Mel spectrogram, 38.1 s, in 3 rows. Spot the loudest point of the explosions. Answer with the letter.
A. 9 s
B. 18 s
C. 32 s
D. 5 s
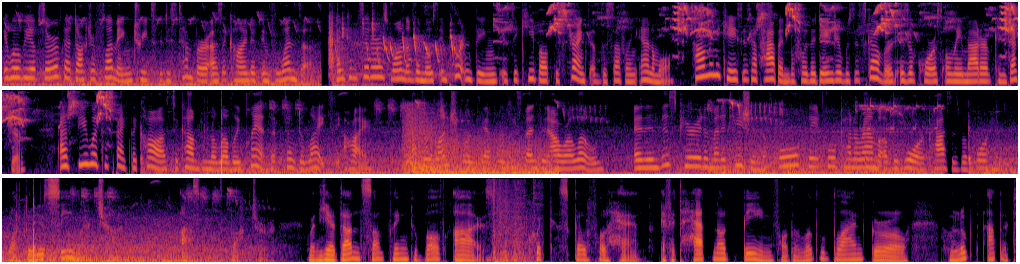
B.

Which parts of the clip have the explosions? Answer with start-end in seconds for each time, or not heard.
4.0-4.9, 17.7-19.7, 31.4-32.1.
